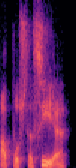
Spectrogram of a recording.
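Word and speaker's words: ἀποστασία: Tenemos, para recordar un poco, en el griego eh, habíamos dicho que se decía apotatía, pronunciado apostasía, para referirse a la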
